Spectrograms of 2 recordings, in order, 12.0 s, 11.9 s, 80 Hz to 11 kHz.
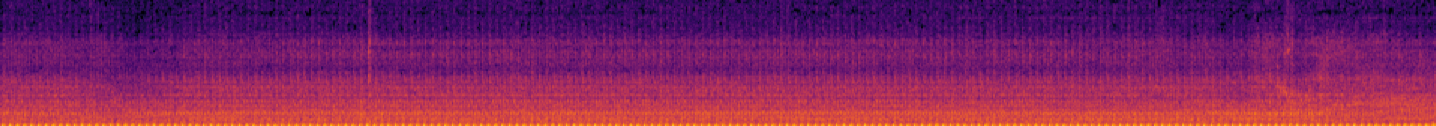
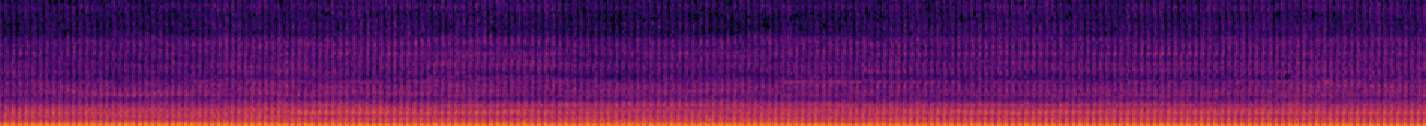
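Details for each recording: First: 1998 Kohler Command 16 hp lawn mower engine, slight oil drinker, parked a year, clanky when cold: warmed up, steady, even single-cylinder idle with no knocks, misses or rattles; normal warm idle. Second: 1998 Kohler Command 16 hp lawn mower engine, a slight oil burner parked about a year, idling cold: an even light mechanical clatter about three a second, clanky as usual when cold or after sitting; expected to quiet once warm.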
